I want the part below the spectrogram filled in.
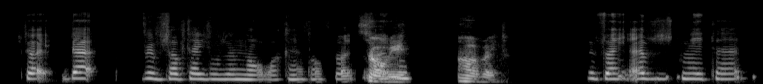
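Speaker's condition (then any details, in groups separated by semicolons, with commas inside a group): Cerebral palsy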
